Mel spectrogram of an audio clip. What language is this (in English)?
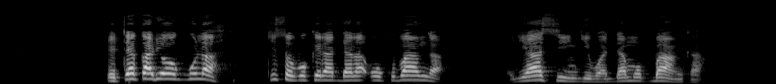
Ganda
